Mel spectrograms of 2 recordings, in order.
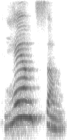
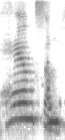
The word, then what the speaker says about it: handsome: So here, the word handsome, handsome, handsome.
